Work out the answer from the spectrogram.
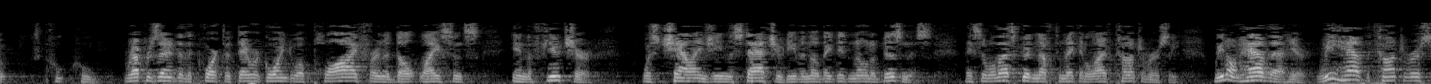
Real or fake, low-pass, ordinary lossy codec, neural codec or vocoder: real; 7.2 kHz; MP3, 32 kbps; none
